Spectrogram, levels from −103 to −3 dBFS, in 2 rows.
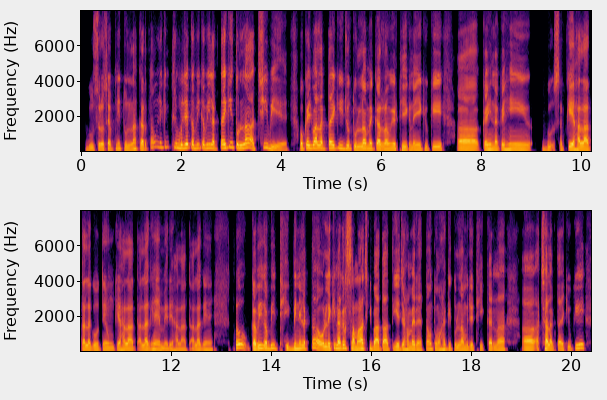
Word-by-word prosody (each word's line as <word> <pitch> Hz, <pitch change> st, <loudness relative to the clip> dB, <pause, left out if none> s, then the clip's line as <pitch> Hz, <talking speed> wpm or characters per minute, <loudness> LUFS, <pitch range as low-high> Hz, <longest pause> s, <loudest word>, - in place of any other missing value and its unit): दूसरों 120 Hz, +6 st, -2 dB
से 150 Hz, +2 st, -3 dB
अपनी 150 Hz, +3 st, -5 dB
तुलना 135 Hz, +5 st, -2 dB
करता 150 Hz, -2 st, -1 dB
हूँ, 280 Hz, -, -9 dB
लेकिन 265 Hz, +1 st, -9 dB
फिर 240 Hz, -, -4 dB
मुझे 215 Hz, 0 st, +4 dB
कभी-कभी 205 Hz, +1 st, -1 dB
लगता 190 Hz, +2 st, 0 dB
है 215 Hz, -, +5 dB
कि 265 Hz, +4 st, -4 dB
तुलना 205 Hz, +3 st, +4 dB
अच्छी 230 Hz, +6 st, -3 dB
भी 150 Hz, -, -1 dB
है 110 Hz, 0 st, -5 dB, 0.3 s
और 160 Hz, -, +2 dB
कई 190 Hz, -1 st, +4 dB
बार 190 Hz, -1 st, +5 dB
लगता 180 Hz, +1 st, +2 dB
है 185 Hz, -, +3 dB
कि 190 Hz, -2 st, -3 dB
जो 175 Hz, 0 st, 0 dB
तुलना 155 Hz, +2 st, +3 dB
मैं 165 Hz, -1 st, 0 dB
कर 155 Hz, -1 st, +4 dB
रहा 155 Hz, +1 st, +1 dB
हूँ 155 Hz, -, -1 dB
ये 150 Hz, -, +3 dB
ठीक 135 Hz, -1 st, -2 dB
नहीं 130 Hz, +1 st, -1 dB
है 140 Hz, -, -1 dB
क्योंकि 145 Hz, +1 st, -3 dB
अ, 140 Hz, -, -8 dB, 0.3 s
कहीं 125 Hz, +2 st, +3 dB
न 140 Hz, 0 st, +1 dB
कहीं 140 Hz, -1 st, 0 dB, 0.3 s
दु 135 Hz, 0 st, -6 dB
सबके 140 Hz, +3 st, +1 dB
हालात 130 Hz, 0 st, +3 dB
अलग 125 Hz, -1 st, +1 dB
होते 120 Hz, +1 st, -3 dB
हैं, 125 Hz, -, -1 dB
उनके 120 Hz, +1 st, -3 dB
हालात 115 Hz, -1 st, -1 dB
अलग 140 Hz, +5 st, -1 dB
हैं, 150 Hz, -1 st, -1 dB
मेरे 100 Hz, -4 st, -4 dB
हालात 95 Hz, -1 st, -7 dB
अलग 135 Hz, +2 st, -4 dB
हैं। 130 Hz, 0 st, -4 dB, 0.5 s
तो 205 Hz, +2 st, +6 dB, 0.2 s
कभी-कभी 175 Hz, +4 st, +4 dB
ठीक 115 Hz, +2 st, -4 dB
भी 165 Hz, -, +3 dB
नहीं 175 Hz, +1 st, +3 dB
लगता 175 Hz, +6 st, -1 dB
और 155 Hz, +1 st, +4 dB
लेकिन 155 Hz, +6 st, +2 dB
अगर 190 Hz, +2 st, +5 dB
समाज 165 Hz, -1 st, +3 dB
की -, -, -5 dB
बात 140 Hz, -2 st, +3 dB
आती 135 Hz, +1 st, 0 dB
है, 145 Hz, -, +4 dB
जहाँ 140 Hz, 0 st, -1 dB
मैं 145 Hz, -1 st, +2 dB
रहता 125 Hz, +3 st, -3 dB
हूँ, 150 Hz, -, -1 dB
तो 150 Hz, -, -3 dB
वहाँ 135 Hz, +1 st, -1 dB
की 145 Hz, +1 st, -5 dB
तुलना 135 Hz, 0 st, -1 dB
मुझे 135 Hz, 0 st, -3 dB
ठीक 125 Hz, -, -10 dB
करना 130 Hz, +2 st, 0 dB, 0.4 s
अ, 125 Hz, +1 st, +3 dB
अच्छा 120 Hz, +7 st, +2 dB
लगता 115 Hz, -6 st, 0 dB
है 115 Hz, -, 0 dB
क्योंकि 190 Hz, -, -2 dB
145 Hz, 240 wpm, -23 LUFS, 130-170 Hz, 0.5 s, तो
